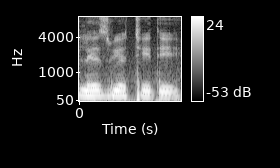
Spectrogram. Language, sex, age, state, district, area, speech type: Urdu, male, 60+, Maharashtra, Nashik, rural, spontaneous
